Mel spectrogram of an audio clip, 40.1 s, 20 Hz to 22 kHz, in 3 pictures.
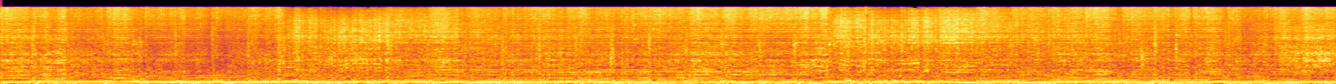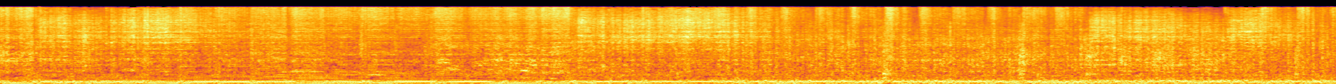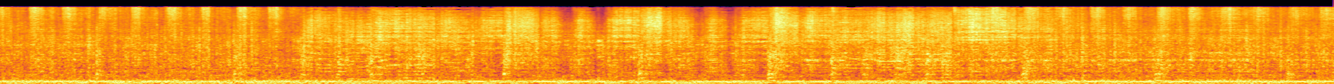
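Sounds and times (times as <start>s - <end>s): bass drum: 0.0s - 40.0s
distorted electric guitar: 0.0s - 40.0s
heavy metal band playing: 0.0s - 40.0s.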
